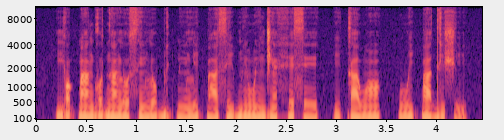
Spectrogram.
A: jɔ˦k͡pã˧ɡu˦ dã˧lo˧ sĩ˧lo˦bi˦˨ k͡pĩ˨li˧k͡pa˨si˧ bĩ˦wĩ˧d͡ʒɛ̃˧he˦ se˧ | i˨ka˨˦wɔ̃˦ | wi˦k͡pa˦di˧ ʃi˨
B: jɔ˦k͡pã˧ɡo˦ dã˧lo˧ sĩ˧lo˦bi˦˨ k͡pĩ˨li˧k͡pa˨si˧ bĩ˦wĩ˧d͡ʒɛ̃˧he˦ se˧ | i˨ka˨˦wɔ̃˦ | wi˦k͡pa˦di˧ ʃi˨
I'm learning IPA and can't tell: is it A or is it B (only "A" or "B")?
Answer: B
